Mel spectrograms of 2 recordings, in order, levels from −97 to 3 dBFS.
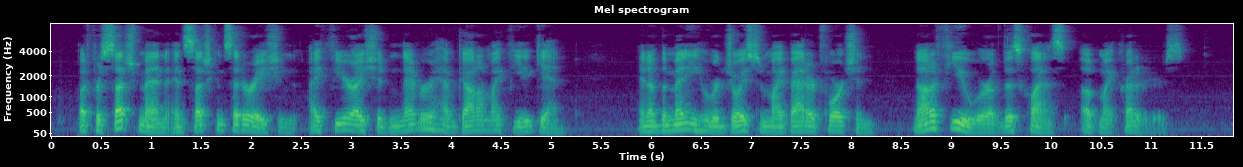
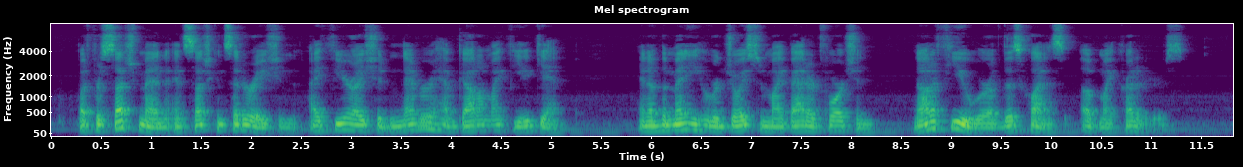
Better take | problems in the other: first | room echo; dies away in 0.3 s

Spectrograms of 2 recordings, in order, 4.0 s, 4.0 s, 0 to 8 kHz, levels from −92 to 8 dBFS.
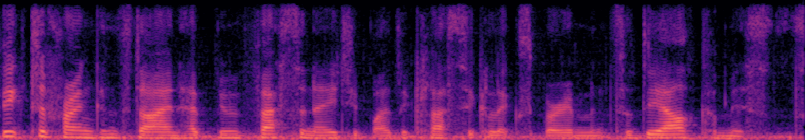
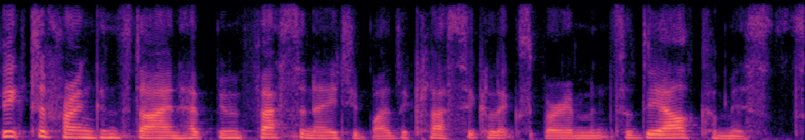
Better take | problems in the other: second | background sound (Fire); 9 dB below the speech

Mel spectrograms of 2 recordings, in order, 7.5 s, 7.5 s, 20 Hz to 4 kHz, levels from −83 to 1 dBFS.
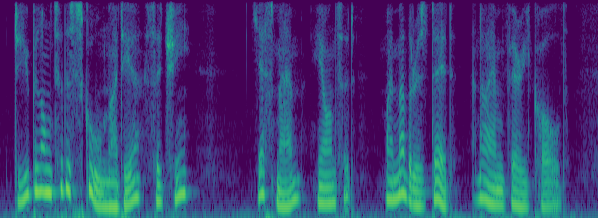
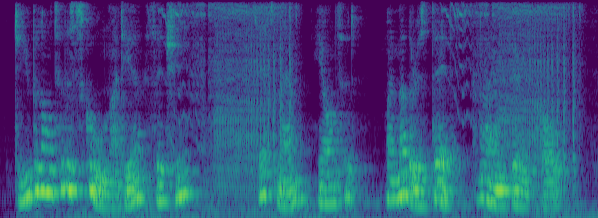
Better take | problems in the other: first | background sound (Cupboard open or close / Door); 16 dB below the speech // room echo; dies away in 0.7 s

